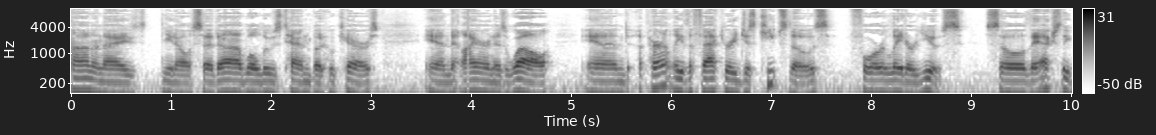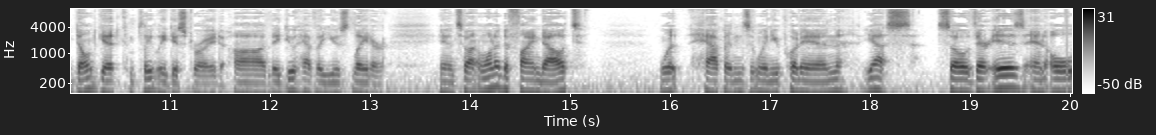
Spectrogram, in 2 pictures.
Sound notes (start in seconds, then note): none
